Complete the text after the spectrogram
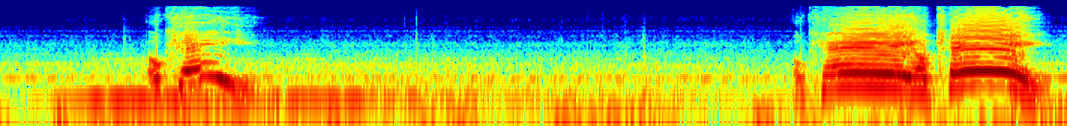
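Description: A young man shouts loudly through a microphone.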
